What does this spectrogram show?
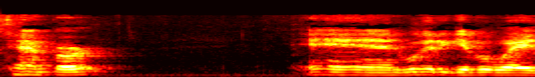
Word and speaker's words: TMPR: here from Temper sports TN PR pronounced temper and we're gonna give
